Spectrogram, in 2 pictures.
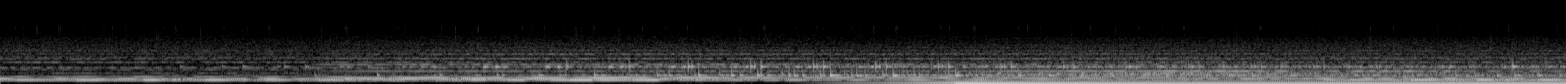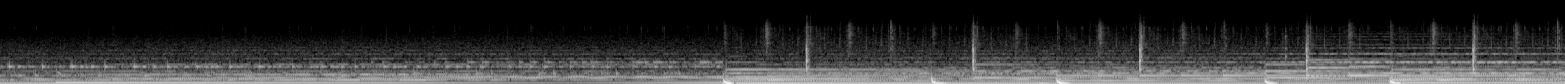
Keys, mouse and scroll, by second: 0.9-3.6 middle drag, 3.6-7.6 drag, 7.6 n, 9.1-10.8 middle drag, 10.8 click, 11.7-14.0 middle drag, 14.0-15.1 ctrl+right drag, 15.1 shift+a, 18.6-19.7 alt+right drag, 19.7 middle click, 20.5 click, 21.6 shift+a, 25.3 middle click, 26.0 shift+a, 28.5 drag, 30.4-31.3 middle drag.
